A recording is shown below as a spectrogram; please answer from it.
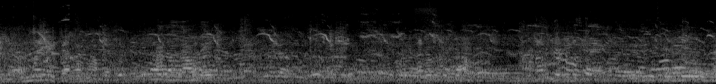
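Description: Chickens cluck and squawk in a busy duck and chicken market at Atibazar, Keraniganj, repeated overlapping calls at close to middle distance, with people talking throughout.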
